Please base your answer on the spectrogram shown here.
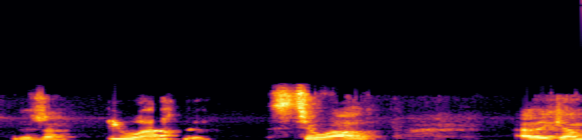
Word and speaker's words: Steward: Pour ceux qui ne te connaissent pas, donc tu es Stewart, comment on prononce déjà? Steward.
